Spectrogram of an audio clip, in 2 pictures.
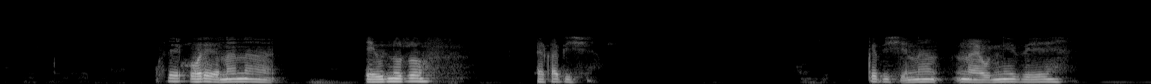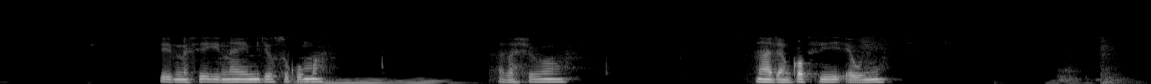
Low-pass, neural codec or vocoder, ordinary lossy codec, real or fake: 3.6 kHz; none; AAC, 16 kbps; real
